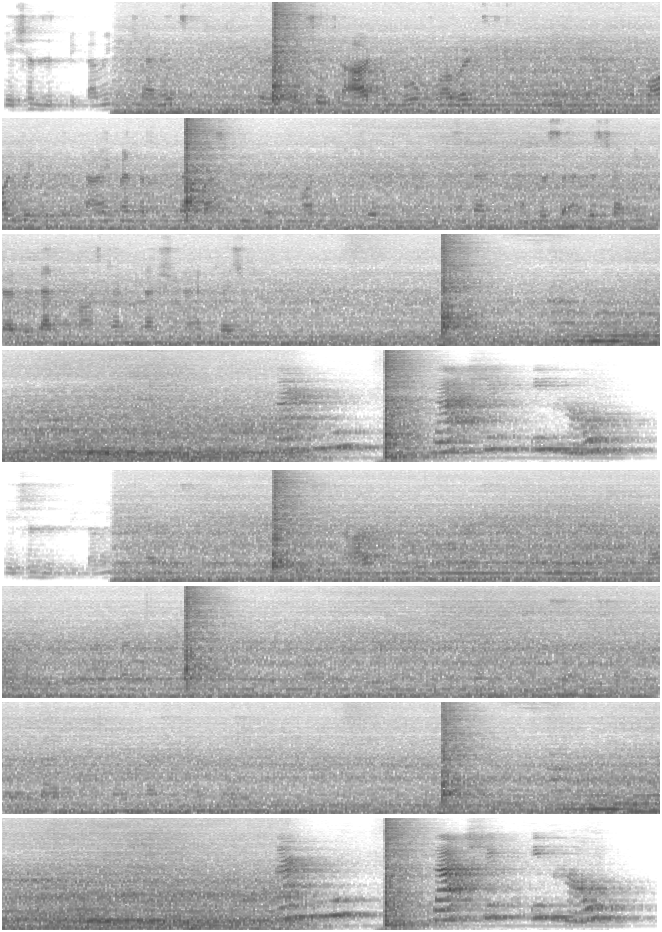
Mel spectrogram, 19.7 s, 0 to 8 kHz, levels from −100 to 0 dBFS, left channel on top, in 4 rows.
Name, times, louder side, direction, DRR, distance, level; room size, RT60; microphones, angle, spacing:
voice 1, 0.0-0.4 0.6-1.3 1.9-4.3 4.7-7.8 8.3-11.7, left 6 dB, 75° left, 9 dB, 0.4 m, -49 dB
sound 1, 0.8-17.0, right 1 dB, 70° right, 0.9 m, -43 dB
sound 2, 1.9-2.7 3.8-4.0 4.9-5.8 6.2-6.9 7.4-7.5 10.1-10.3 10.7-11.4 12.0-12.7 13.0-13.7 15.7-17.2 17.5-18.2, left 1 dB, 5° left, 0.4 m, -41 dB
voice 2, 16.8-17.5 18.0-19.3, right 5 dB, 45° right, 3 dB, 0.5 m, -40 dB
5.5 x 3.4 x 2.3 m, 0.94 s
head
